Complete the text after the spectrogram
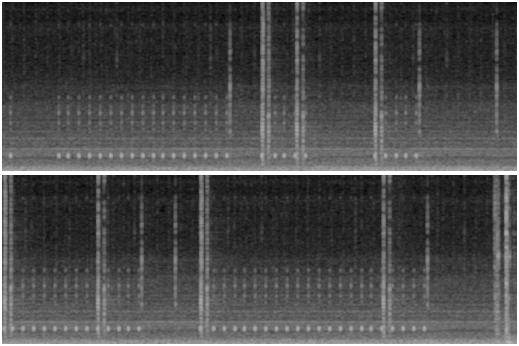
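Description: A computer terminal chirps in rapid bursts as text prints out.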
